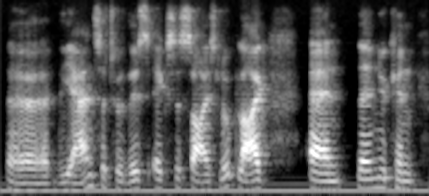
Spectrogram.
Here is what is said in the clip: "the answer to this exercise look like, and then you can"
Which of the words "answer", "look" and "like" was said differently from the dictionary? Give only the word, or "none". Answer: none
